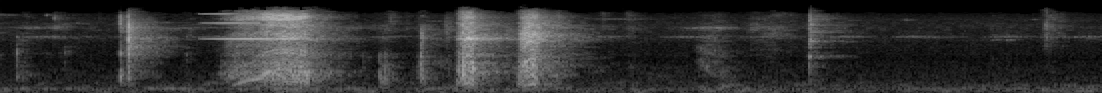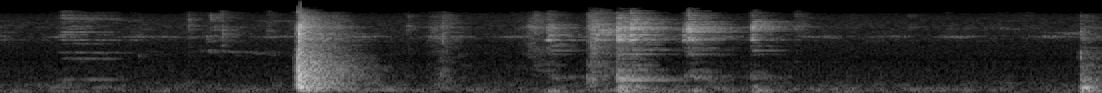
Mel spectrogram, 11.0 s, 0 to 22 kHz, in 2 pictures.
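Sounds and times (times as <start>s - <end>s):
drill whirring: 1.1s - 1.7s.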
